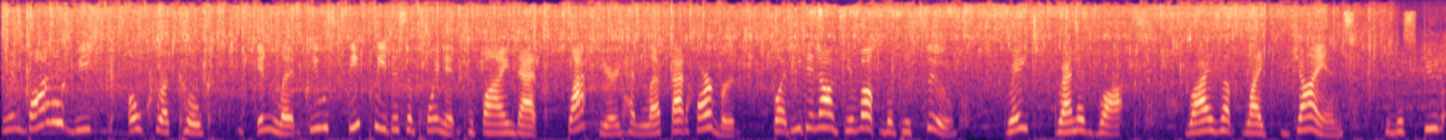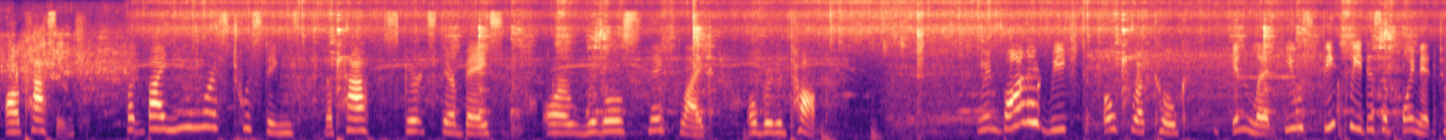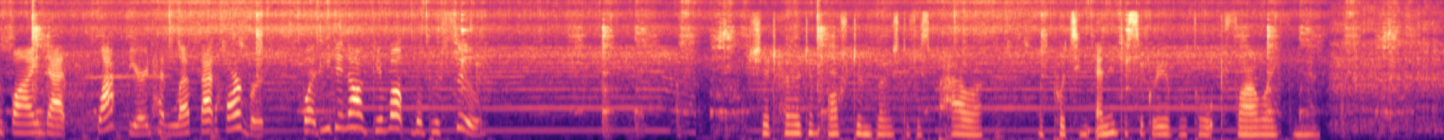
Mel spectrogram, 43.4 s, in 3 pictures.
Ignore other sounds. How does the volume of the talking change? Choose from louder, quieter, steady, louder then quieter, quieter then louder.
steady.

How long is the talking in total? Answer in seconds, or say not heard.
38 s.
